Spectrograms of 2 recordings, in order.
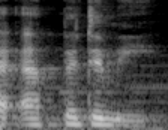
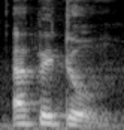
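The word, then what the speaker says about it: epitome: किसी चीज़ की पर्सोनिफिकेशन, मगर बहुत बार लोग इसको प्रोनाउंस करते हैं एपिटोम। एपिटोम क्यों? क्योंकि ROME रोम होता है, तो यहाँ पे TOME है, तो ये भी टोम ही हो गया ना। बट no, English is a funny language, that's why यहाँ पर हम एपिटोम नहीं कहेंगे, we will pronounce it एपिटमी।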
